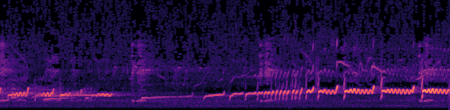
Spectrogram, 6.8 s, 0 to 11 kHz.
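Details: Eurasian curlew males courting at Geltsdale, late April 2021. Rising whistles speed up into a rapid bubbling trill of repeated clear notes, ending in sustained fluttering phrases, faint other birdsong behind.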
